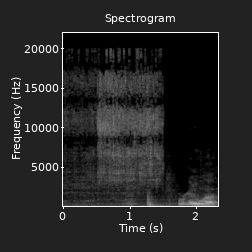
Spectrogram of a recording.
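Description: Tap water runs hard into a pot for about a second, a bright rushing splash that then cuts off as a voice starts speaking.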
